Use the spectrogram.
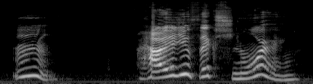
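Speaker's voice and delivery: ordinary delivery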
